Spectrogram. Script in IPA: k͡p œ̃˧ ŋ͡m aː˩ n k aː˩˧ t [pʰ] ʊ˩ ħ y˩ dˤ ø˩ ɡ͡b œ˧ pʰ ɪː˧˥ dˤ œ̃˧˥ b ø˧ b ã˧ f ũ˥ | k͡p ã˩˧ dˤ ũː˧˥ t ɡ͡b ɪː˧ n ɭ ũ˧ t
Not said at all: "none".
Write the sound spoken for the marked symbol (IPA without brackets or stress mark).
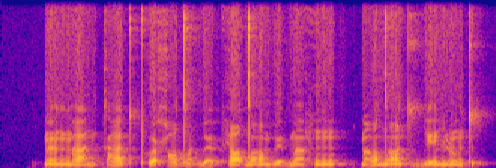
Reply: pʰ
